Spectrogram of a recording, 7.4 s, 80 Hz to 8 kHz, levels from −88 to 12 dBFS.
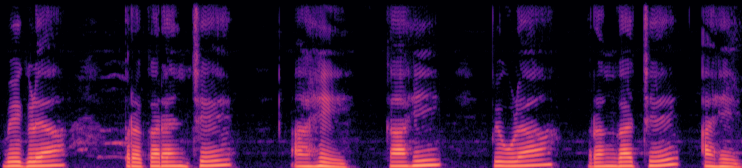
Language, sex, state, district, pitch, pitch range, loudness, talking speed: Marathi, female, Maharashtra, Mumbai Suburban, 200 Hz, 190-240 Hz, -16 LUFS, 55 wpm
